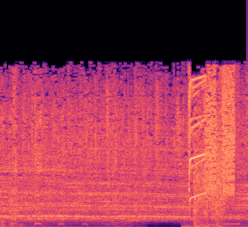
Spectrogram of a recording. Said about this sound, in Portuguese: Gente, mais aplausos!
